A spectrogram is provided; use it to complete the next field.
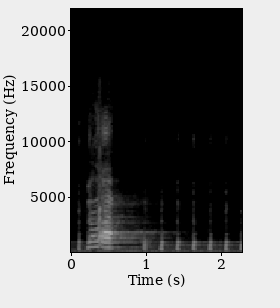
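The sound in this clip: Chickens cluck in a poultry yard, faint and alone: a brief busier burst of calls opens, then a run of short, evenly spaced clucks repeats steadily to the end.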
